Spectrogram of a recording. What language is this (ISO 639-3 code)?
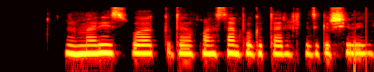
pus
